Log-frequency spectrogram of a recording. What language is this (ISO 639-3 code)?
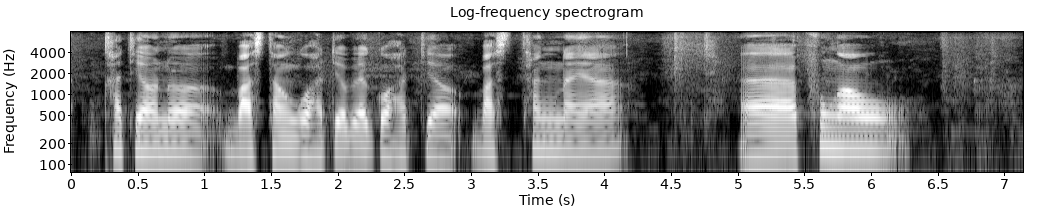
brx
